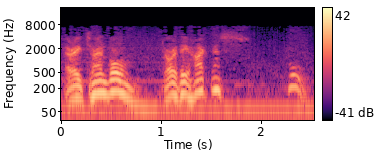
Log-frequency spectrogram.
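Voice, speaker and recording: A wry American detective of vintage radio drama as a man acts him, with a mid-pitched voice and lively swings of intonation. He is brisk and hard-boiled, heard on a muffled old broadcast recording. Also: soft background music, lightly acted. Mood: tense, urgent. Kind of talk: 1950s radio drama acting and first-person narration.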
